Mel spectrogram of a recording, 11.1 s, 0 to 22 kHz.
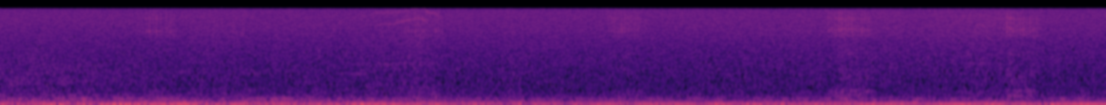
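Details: Senior cat Heidi, once a Humane Society of New York City resident, rumbles in a continuous deep purr while massaged on August 4, 2021; faint rubbing strokes break in now and then above it.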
